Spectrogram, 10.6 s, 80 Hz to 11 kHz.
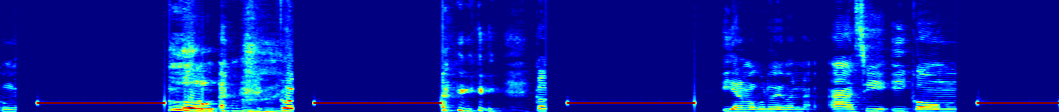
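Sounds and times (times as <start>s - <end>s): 
long electronic censor beeps: 0.4s - 1.7s, 3.2s - 4.4s, 5.7s - 7.0s, 9.8s - 10.5s
speech: 1.8s - 3.0s, 4.8s - 5.5s, 7.3s - 9.6s.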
